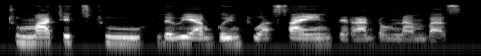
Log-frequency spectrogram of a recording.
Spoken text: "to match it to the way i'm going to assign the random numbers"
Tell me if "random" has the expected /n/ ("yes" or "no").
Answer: no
